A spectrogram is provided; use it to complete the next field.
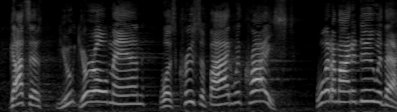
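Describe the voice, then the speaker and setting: Against a quiet background, a man with an extremely high pitch raises and projects his voice in a bright, sharp tone. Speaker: pastor. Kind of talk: sermon; call-and-response preaching, prompting congregation to say amen. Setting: church. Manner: rhetorical questions answered in quick succession, teaching cadence; repetitive, emphatic, with light humor.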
